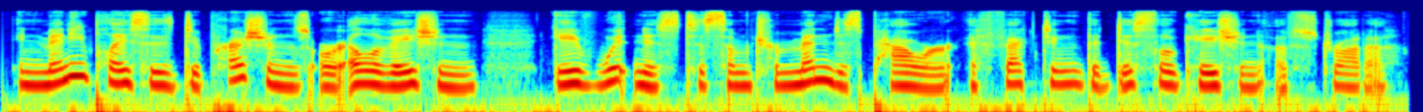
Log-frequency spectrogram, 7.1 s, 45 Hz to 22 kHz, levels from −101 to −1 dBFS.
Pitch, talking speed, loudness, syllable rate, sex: 210 Hz, 145 wpm, -16 LUFS, 5.2 syllables/s, female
